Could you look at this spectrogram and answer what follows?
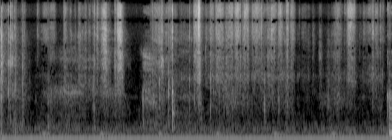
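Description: Faint rubbing and sliding of Magic: The Gathering cards being flicked one by one from a stack in the hand, with small soft clicks as card edges snap past each other.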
